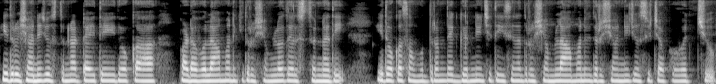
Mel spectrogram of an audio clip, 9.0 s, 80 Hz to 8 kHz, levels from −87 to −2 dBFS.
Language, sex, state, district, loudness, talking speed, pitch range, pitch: Telugu, female, Andhra Pradesh, Chittoor, -14 LUFS, 120 wpm, 200-210 Hz, 205 Hz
